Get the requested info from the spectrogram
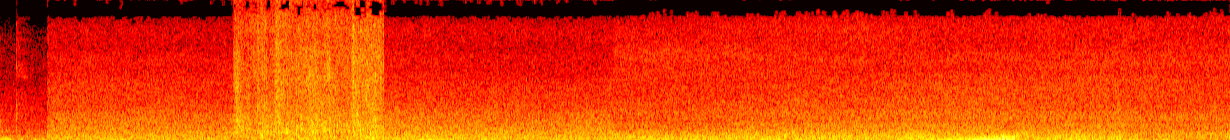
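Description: Sea surf breaking and washing onto a sandy beach, a steady rushing noise with a brighter hiss from about two to four seconds in. Wind buffets the microphone, with a loud low gust about ten seconds in.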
